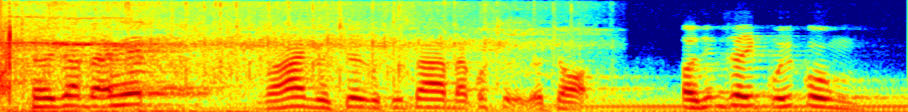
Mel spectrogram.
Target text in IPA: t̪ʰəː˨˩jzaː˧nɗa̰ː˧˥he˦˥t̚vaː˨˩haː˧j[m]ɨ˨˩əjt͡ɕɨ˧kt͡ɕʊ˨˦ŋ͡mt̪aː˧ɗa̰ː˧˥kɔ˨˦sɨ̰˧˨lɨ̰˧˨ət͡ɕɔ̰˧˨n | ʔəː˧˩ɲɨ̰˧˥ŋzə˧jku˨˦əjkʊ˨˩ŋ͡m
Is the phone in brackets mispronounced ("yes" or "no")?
yes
